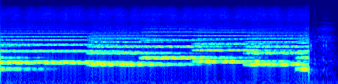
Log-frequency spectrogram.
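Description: Sustained Serum synth pad, stacked bright harmonic chords shifting through several changes over a steady, loud level before cutting off abruptly near the end, no voices.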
